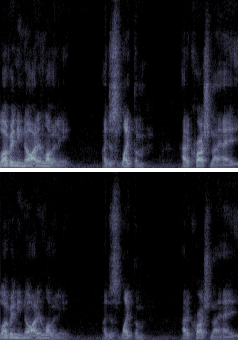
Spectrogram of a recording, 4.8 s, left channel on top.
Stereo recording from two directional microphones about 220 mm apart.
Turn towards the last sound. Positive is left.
turn(degrees=20)  # may be behind; listen again after turning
